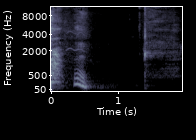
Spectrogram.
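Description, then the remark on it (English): A person with a frog in their throat clears it with a couple of short voiced rasps, then after a brief pause lets out one sharp cough, with no talking. “had a little kind of frog in my throat right there where it caught up on me. And I'm like, whoa, I need to clear my throat.”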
